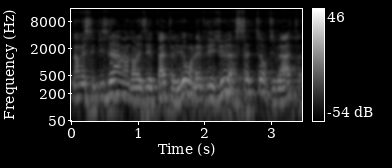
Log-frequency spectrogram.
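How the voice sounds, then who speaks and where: Amid audible room echo, a man with a fairly high pitch and vocal fry speaks with lively intonation. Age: 60s. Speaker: stand-up comedian. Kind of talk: stand-up. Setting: stage with audience.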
